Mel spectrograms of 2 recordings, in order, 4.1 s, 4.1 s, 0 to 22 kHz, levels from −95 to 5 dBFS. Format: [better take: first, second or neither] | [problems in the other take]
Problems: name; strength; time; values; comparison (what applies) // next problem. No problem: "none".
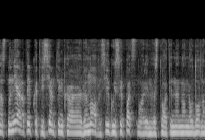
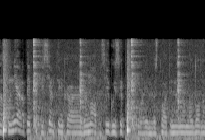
first | background sound (Clock + Snare drum); 3 dB above the speech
